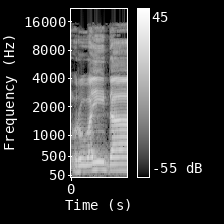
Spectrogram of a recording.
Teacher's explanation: جب آخر میں ٹھہریں گے تو دو زبر ایک الف سے بدل جائے گا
